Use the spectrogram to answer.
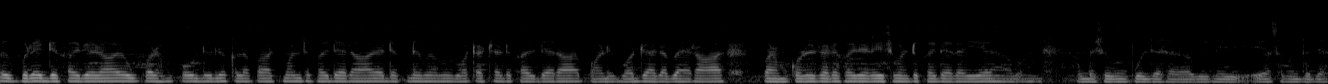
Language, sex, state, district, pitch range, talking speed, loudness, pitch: Hindi, male, Chhattisgarh, Balrampur, 130-140 Hz, 265 wpm, -40 LUFS, 140 Hz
